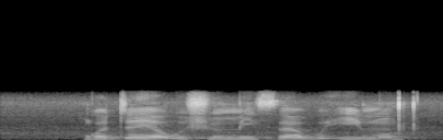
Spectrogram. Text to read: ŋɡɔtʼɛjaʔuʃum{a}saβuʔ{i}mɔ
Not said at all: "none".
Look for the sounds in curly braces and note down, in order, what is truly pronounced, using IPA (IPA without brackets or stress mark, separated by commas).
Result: i, iː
